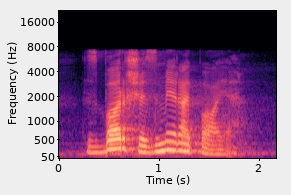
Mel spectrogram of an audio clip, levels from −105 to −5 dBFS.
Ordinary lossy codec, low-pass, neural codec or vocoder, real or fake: none; 7.2 kHz; none; real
